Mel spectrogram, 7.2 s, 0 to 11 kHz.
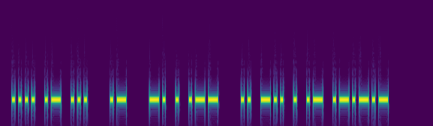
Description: Morse code, heard as a keyed tone, about 22 wpm, 700 Hz. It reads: HAS A NEW IDEA.
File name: practice / 22wpm / Sentences with 2-Word Phrases - 22wpm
